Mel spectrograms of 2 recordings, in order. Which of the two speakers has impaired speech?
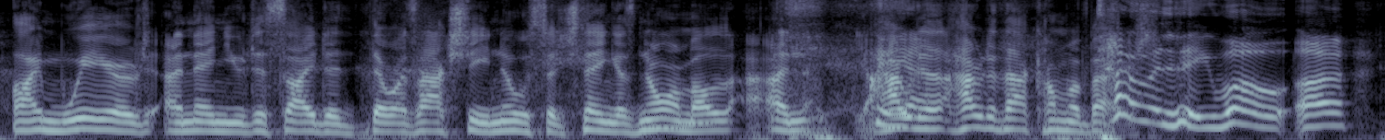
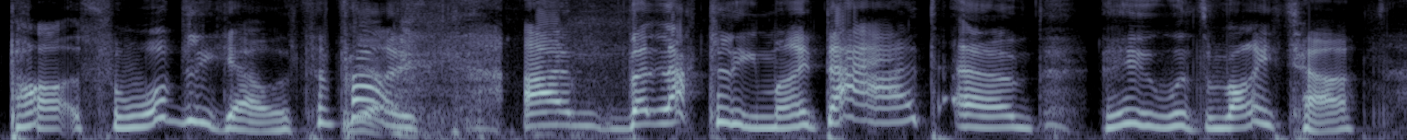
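The second: cerebral palsy; present from birth, unsteady balance.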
